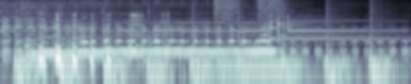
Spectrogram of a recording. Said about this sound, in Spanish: ¿Esto es …? Métele rock. Ahora sí. El trémolo, mamita. No escatimaron el trémolo.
